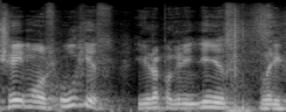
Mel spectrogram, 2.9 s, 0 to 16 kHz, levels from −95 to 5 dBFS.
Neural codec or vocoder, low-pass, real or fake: codec, 44.1 kHz, 3.4 kbps, Pupu-Codec; 14.4 kHz; fake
